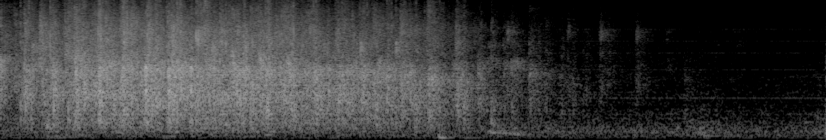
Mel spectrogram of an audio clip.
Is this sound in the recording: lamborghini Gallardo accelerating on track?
no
